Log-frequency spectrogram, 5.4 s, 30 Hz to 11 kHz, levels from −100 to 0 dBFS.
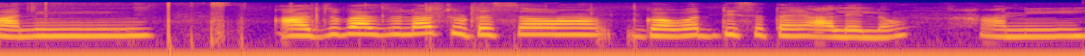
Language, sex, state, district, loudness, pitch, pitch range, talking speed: Marathi, female, Maharashtra, Pune, -18 LUFS, 265 Hz, 250-295 Hz, 90 wpm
